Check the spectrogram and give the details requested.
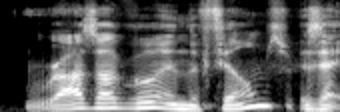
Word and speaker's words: Ra's al Ghul: Okay, so it's pronounced Ra's al Ghul in the films?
